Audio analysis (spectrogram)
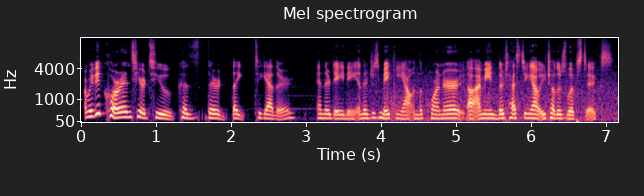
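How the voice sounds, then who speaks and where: A woman's voice: lowish voice, brisk, few pauses, a little hiss or hum. A young woman doing casual live gaming commentary, playful, chatty and emotive, often repeating her words. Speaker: game streamer. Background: game music.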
